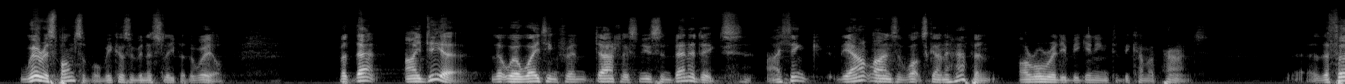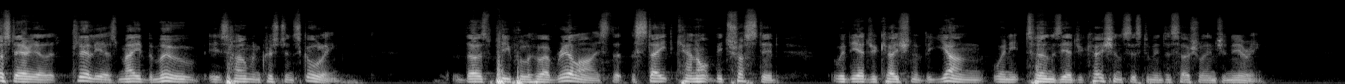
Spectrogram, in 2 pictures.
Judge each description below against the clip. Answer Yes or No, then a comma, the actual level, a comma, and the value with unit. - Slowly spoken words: No, average, 170 wpm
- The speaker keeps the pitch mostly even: No, average, 4.6 semitones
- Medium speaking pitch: No, low, 115 Hz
